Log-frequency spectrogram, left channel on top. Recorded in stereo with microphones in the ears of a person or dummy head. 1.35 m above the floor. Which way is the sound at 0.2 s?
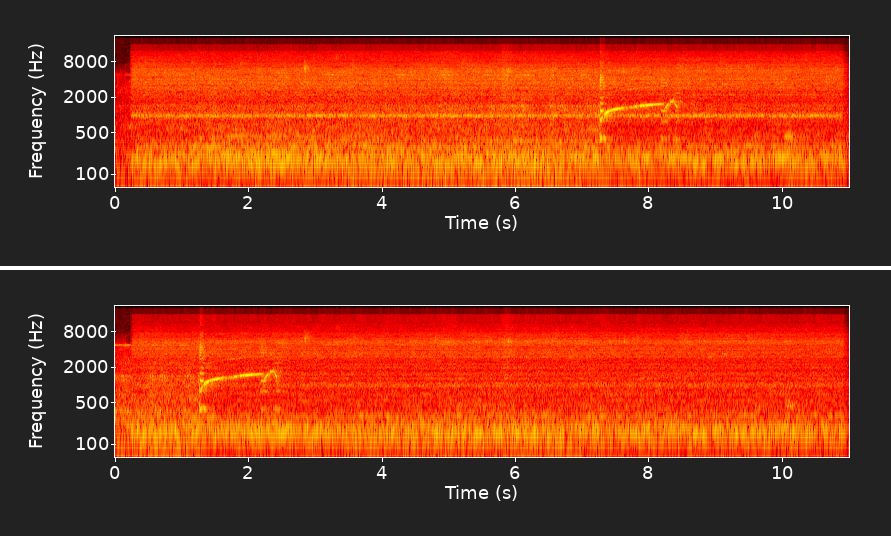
30° left (ahead or behind).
